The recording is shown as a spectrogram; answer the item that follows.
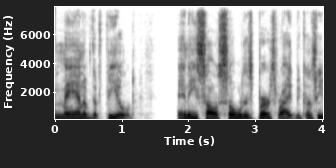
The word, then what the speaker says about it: Esau: the generations of Esau, or Esav, as they say in Hebrew. Esav. We pronounce it Esau.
